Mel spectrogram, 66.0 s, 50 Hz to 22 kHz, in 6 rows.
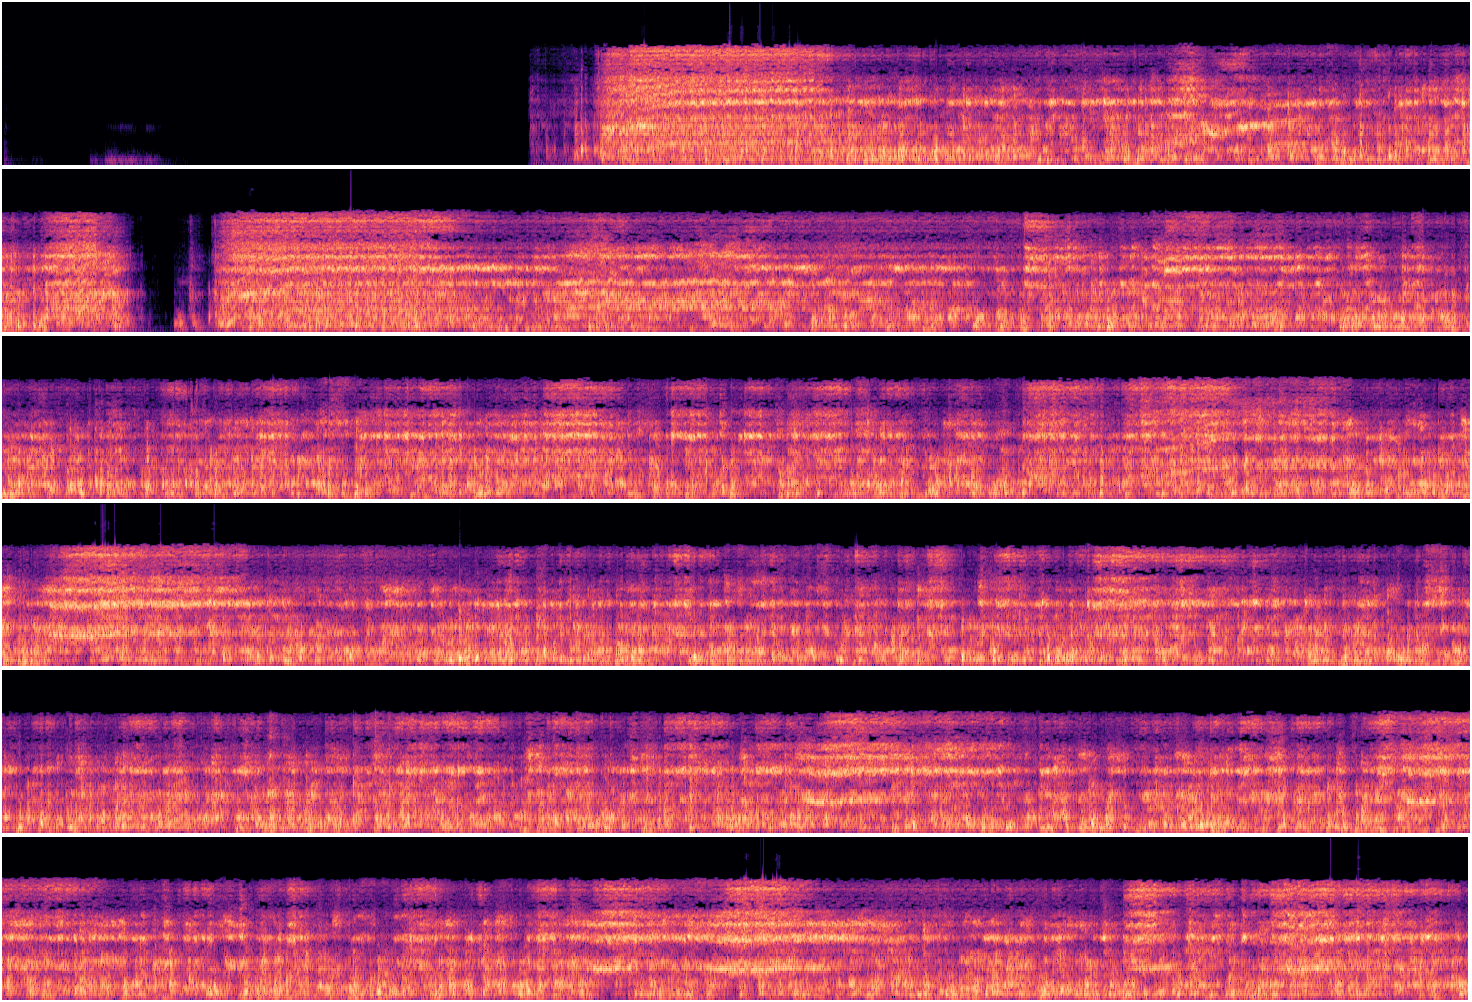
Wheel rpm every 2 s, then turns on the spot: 0, 0, 130, 160, 150, 130, 110, 160, 160, 160, 160, 160, 160, 160, 160, 200, 230, 230, 230, 230, 230, 230, 230, 230, 230, 230, 230, 230, 230, 230, 230, 230, 230.
none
